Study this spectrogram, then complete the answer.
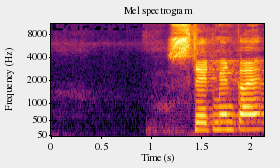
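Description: A man speaks loudly and close by.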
